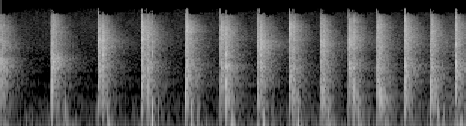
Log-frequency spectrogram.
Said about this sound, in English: So it is an applause, but it was almost like this, like, you know, this kind of almost, I don't know how to say it, like a chant, it was just a rhythmic clap that was all synchronized.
